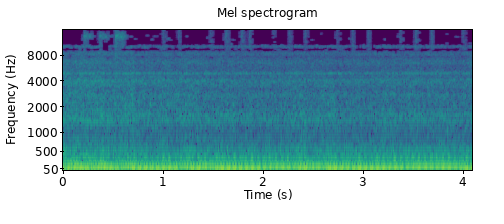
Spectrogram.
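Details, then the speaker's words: 2008 BMW 335i N54 twin-turbo inline-six heard at the rear: lumpy, choppy idle pulsing about three times a second, smoky and super rich. Failed bank 2 sensor 1 oxygen sensor is causing misfires without a check engine light. "can see it's smoky it's a big rich right now super rich it's even hard to breathe back here so it's in full-blown misfire mode right now but not enough to trip a check engine light yeah but it's very choppy"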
